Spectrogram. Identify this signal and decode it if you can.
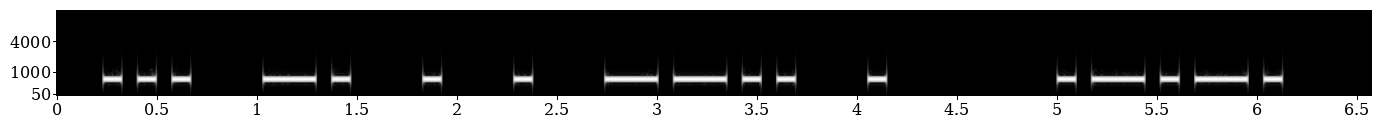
Morse code, heard as a keyed tone, about 14 wpm, spaced as for 12 wpm, 700 Hz. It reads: SNEEZE <AR>
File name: Morsekurs / Witze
